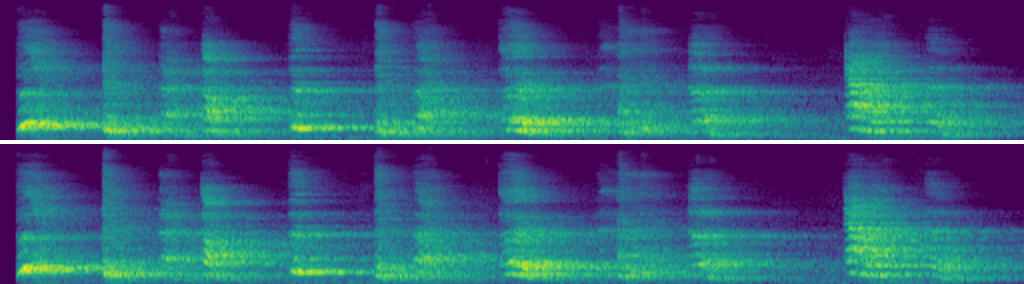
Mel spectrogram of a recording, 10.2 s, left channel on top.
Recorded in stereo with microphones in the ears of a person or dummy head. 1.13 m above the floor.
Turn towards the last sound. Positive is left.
turn(degrees=-65)  # may be behind; listen again after turning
